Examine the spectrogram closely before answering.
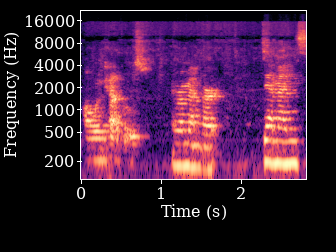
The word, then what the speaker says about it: Demons: in capitals and remember demons like rhymes with lemons I know my foreign October 26 2018.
